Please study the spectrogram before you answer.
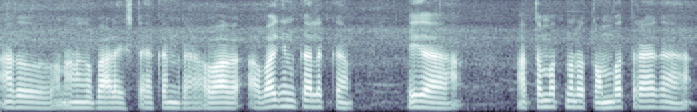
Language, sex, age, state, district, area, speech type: Kannada, female, 30-45, Karnataka, Koppal, urban, spontaneous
